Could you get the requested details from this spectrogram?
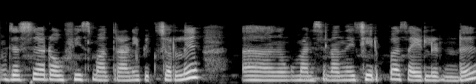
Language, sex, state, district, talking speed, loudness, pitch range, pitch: Malayalam, female, Kerala, Wayanad, 175 wpm, -15 LUFS, 195-225 Hz, 205 Hz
